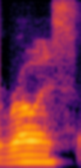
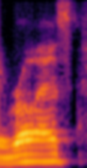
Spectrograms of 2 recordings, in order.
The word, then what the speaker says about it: ROAS: here in the EU I pronounce it Rose I noticed that most of my most of my fellow Americans say roas yeah uh but the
